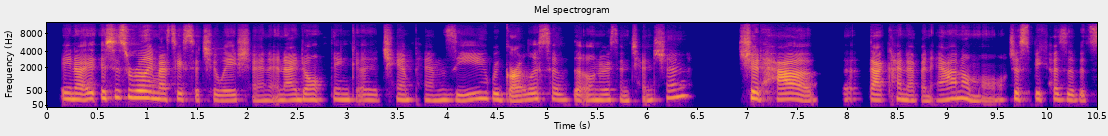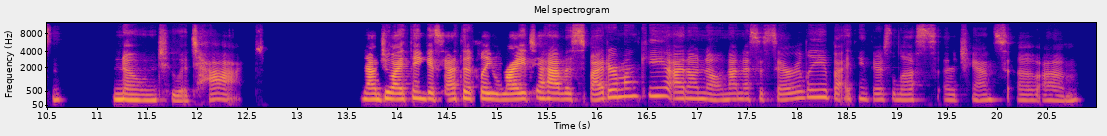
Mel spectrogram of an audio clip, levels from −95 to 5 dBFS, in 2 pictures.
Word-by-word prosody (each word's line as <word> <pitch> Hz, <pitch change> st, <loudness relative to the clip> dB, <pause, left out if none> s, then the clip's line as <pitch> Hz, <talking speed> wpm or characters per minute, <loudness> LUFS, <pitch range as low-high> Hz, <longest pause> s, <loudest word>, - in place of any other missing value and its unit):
you 225 Hz, -1 st, -1 dB
know, 215 Hz, -1 st, +3 dB
i 220 Hz, +2 st, +1 dB
it's 250 Hz, 0 st, +10 dB
just 275 Hz, -1 st, +2 dB
a -, -, +1 dB
really 260 Hz, -2 st, +6 dB
messy 215 Hz, -1 st, 0 dB
situation 185 Hz, -2 st, -4 dB
and 185 Hz, +1 st, -6 dB
I 190 Hz, -, 0 dB
don't 200 Hz, 0 st, -4 dB
think 200 Hz, -2 st, -6 dB
a 190 Hz, 0 st, -9 dB
chimpanzee, 195 Hz, +2 st, -5 dB
regardless 205 Hz, +1 st, 0 dB
of 200 Hz, -2 st, -7 dB
the 190 Hz, -2 st, -5 dB
owner's 195 Hz, 0 st, -5 dB
intention, 200 Hz, -, -5 dB, 0.5 s
should 245 Hz, -3 st, +5 dB
have 210 Hz, -4 st, +5 dB, 0.3 s
th 210 Hz, +1 st, -14 dB
that 195 Hz, -1 st, +4 dB
kind 215 Hz, -4 st, -4 dB
of 175 Hz, -, -6 dB
an 165 Hz, -1 st, -7 dB
animal 200 Hz, -2 st, -3 dB
just 225 Hz, 0 st, -1 dB
because 215 Hz, -1 st, -6 dB
of 190 Hz, -1 st, -6 dB
it's -, -, -8 dB
kn 200 Hz, 0 st, -10 dB, 0.5 s
known 195 Hz, -3 st, 0 dB
to 180 Hz, -, -9 dB
attacked. 200 Hz, +4 st, -4 dB, 1.0 s
Now 210 Hz, -1 st, +7 dB
do 230 Hz, +2 st, +3 dB
I 215 Hz, 0 st, +9 dB
think 230 Hz, 0 st, +2 dB
it's 220 Hz, 0 st, +3 dB
ethically 230 Hz, +2 st, +3 dB
right 210 Hz, +2 st, +7 dB
to 235 Hz, -1 st, 0 dB
have 220 Hz, -1 st, +7 dB
a 215 Hz, -, -2 dB
spider 220 Hz, +6 st, +2 dB
monkey? 325 Hz, +1 st, -3 dB
I 235 Hz, -6 st, +2 dB
don't 235 Hz, -1 st, -3 dB
know. 195 Hz, -3 st, -5 dB
Not 215 Hz, +1 st, -3 dB
necessarily, 215 Hz, +6 st, -5 dB
but -, -, -6 dB
I -, -, -7 dB
think 220 Hz, -4 st, -12 dB
there's 205 Hz, 0 st, -10 dB
less 200 Hz, 0 st, -8 dB
a 195 Hz, -1 st, -12 dB
chance 195 Hz, +1 st, -7 dB
of, 190 Hz, 0 st, -11 dB
um, 185 Hz, 0 st, -10 dB
205 Hz, 175 wpm, -23 LUFS, 195-225 Hz, 1.0 s, it's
